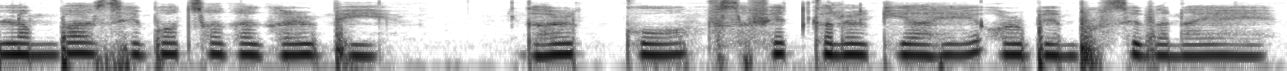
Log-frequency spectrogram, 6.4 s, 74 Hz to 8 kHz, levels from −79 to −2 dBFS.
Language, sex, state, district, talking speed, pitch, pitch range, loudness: Hindi, female, Arunachal Pradesh, Lower Dibang Valley, 160 wpm, 225 Hz, 210-230 Hz, -18 LUFS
